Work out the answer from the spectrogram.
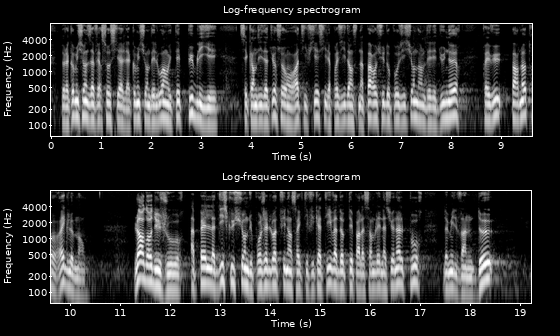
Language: French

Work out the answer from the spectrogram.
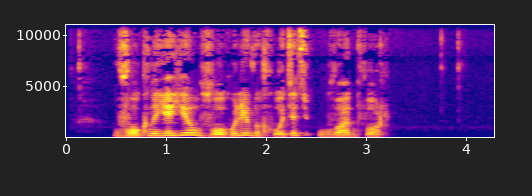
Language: Belarusian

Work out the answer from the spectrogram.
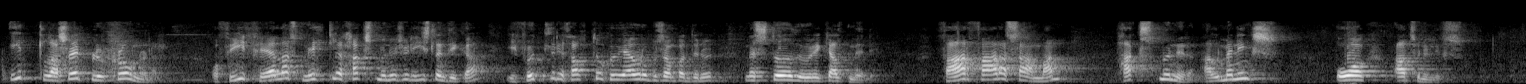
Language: Icelandic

